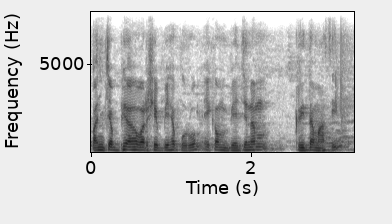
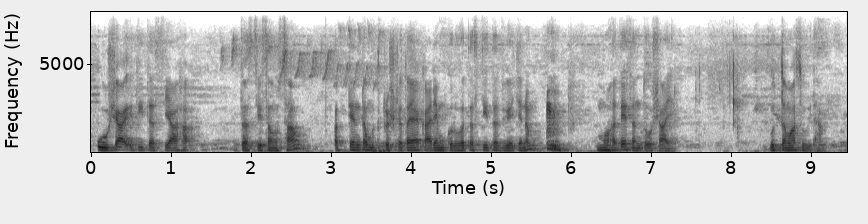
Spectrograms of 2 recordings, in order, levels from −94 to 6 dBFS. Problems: background sounds at intervals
